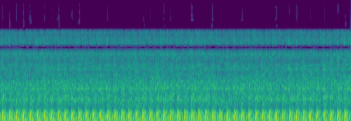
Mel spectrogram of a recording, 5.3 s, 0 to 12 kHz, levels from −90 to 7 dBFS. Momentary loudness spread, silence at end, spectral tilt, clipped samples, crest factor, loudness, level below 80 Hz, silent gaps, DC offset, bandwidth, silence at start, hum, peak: 1 LU; 0 s; -10 dB/octave; under 0.1%; 12 dB; -16 LUFS; -18 dBFS; none; under 0.1%; 5.6 kHz; 0 s; none; -2 dBFS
